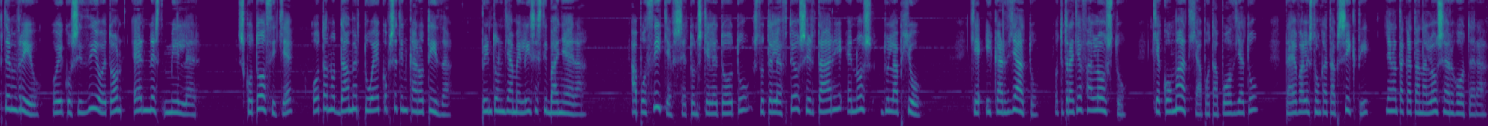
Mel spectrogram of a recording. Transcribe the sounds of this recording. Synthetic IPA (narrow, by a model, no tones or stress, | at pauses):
pt̪e̞ɱvɾiu | o̞iko̞siðio̞e̞t̪o̞ne̞ɾne̞st̪mile̞ɾ | sko̞t̪o̞θice̞ | o̞t̪ɐno̞d̪ɐme̞ɾt̪ue̞ko̞pse̞t̪iŋkɐɾo̞t̪iðɐ | pɾint̪o̞nðʝɐme̞lisist̪ibɐɲe̞ɾɐ | ɐpo̞θice̞fse̞t̪o̞nsce̞le̞t̪o̞t̪ust̪o̞t̪e̞le̞ft̪e̞o̞siɾt̪ɐɾiʔe̞no̞zd̪ulɐpçu | ce̞ʔikɐɾðʝɐt̪u | o̞t̪e̞t̪ɾɐce̞fɐlo̞st̪u | ce̞ko̞mɐt̪çɐːpo̞t̪ɐpo̞ðʝɐt̪u | t̪ɐe̞vɐle̞st̪o̞ŋkɐt̪ɐpsikt̪i | ʝɐnɐt̪ɐkɐt̪ɐnɐlo̞siɐɾɣo̞t̪e̞ɾɐ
